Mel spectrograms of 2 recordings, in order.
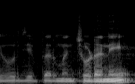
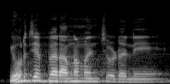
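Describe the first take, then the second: First: Said in the usual way. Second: Louder, indignant repeat of the question; challenging retort. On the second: Retold or imitated. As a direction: throw the question back hard. (గట్టిగా నిలదీసే ప్రశ్న)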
